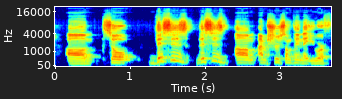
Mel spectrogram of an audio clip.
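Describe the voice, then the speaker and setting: A man talks in an animated, enthusiastic tone. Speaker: high school history teacher. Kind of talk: tutorial. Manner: hesitant with many fillers.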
